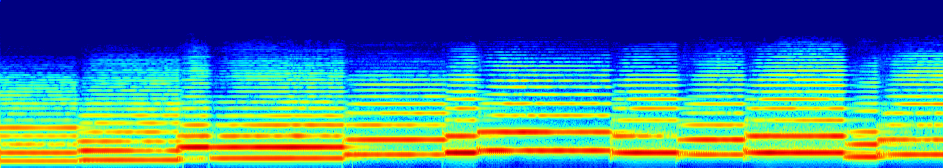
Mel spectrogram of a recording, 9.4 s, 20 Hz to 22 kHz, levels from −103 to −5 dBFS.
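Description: Nothing technical stands out here; the audio runs along without any fault worth pointing to.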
